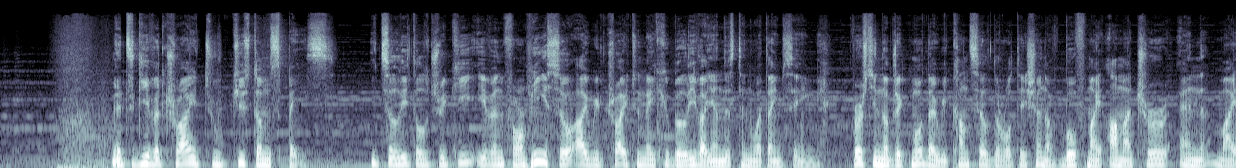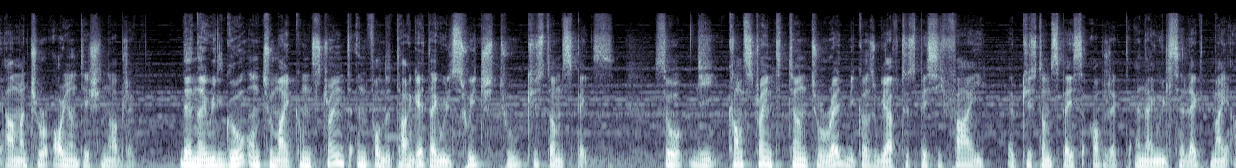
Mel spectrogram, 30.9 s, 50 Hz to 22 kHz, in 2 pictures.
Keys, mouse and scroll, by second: 1.3 middle click, 1.3 scroll up 2, 1.5 middle click, 2.3 click, 3.0 r, 10.5 r, 11.0 click, 11.6 alt+r, 12.5 click, 13.2 ctrl+Tab, 13.4 click, 14.7 click, 15.5 click, 22.2 click, 27.9 click.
